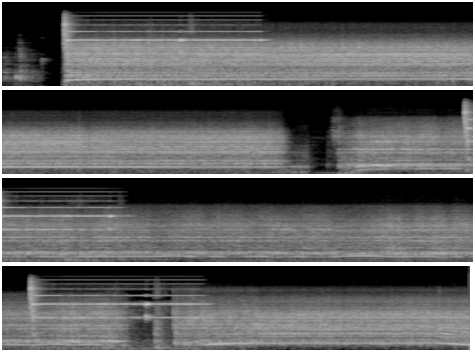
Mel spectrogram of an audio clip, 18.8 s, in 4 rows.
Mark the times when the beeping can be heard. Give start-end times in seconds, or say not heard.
0.6-2.6, 9.3-10.7, 14.4-16.2.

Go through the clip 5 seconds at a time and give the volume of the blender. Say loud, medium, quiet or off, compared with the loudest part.
loud, loud, medium, loud.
